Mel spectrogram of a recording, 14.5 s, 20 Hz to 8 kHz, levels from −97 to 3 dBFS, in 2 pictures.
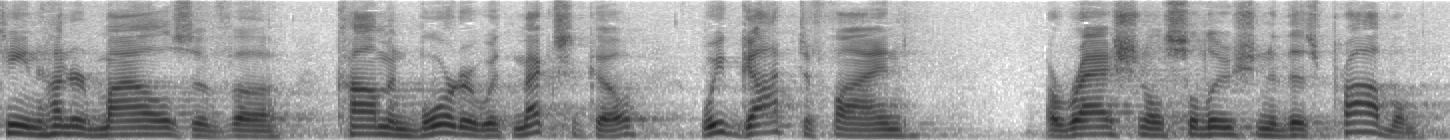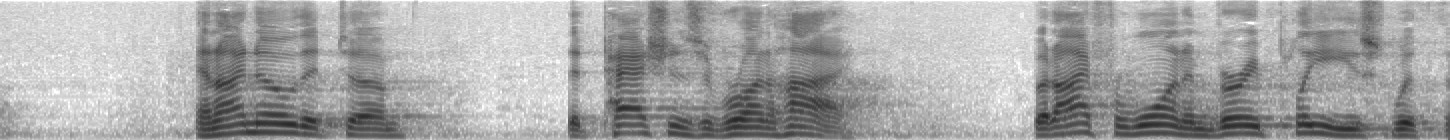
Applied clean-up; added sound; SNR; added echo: neural mask model Resemble Enhance denoiser.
